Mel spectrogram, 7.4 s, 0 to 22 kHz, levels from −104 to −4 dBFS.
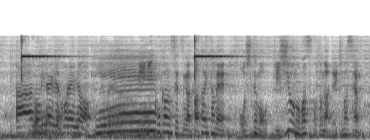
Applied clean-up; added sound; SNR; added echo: none; Bicycle bell; -3 dB; reverberation time 0.6 s.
